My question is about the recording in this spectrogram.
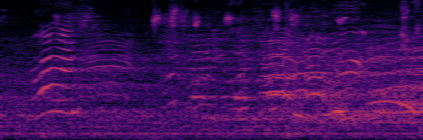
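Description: Basketball game court sounds: a short high squeak of sneakers on the hardwood floor and the ball bouncing, over a low arena crowd background.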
